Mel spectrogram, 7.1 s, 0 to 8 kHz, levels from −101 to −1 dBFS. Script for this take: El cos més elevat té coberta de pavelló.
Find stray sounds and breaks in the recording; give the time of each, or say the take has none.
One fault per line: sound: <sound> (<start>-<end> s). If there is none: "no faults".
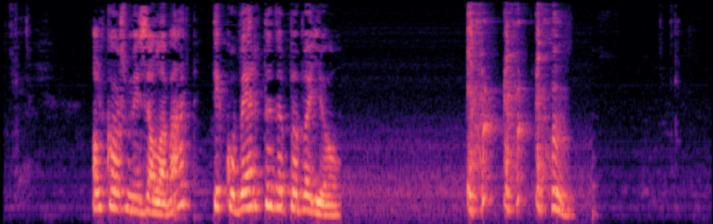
sound: cough (4.7-5.8 s)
